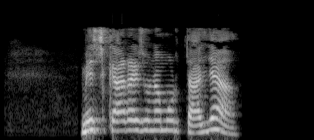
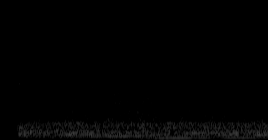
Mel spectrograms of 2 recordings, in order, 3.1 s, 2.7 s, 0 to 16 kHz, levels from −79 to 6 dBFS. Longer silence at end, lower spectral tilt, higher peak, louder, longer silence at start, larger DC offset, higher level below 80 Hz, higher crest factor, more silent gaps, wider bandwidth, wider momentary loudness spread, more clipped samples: first, 0.8 s vs 0 s; second, -2.5 dB/octave vs -5 dB/octave; first, 0 dBFS vs -52 dBFS; first, -13 LUFS vs -65 LUFS; first, 0.8 s vs 0.15 s; neither; first, -56 dBFS vs -76 dBFS; about the same, 16 dB vs 12 dB; neither; second, 8 kHz vs 10 kHz; first, 6 LU vs 1 LU; neither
